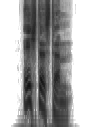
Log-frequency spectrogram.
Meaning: strong dative masculine/neuter singular superlative degree of echt
- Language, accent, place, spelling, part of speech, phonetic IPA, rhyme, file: German, Germany, Berlin, echtestem, adjective, [ˈɛçtəstəm], -ɛçtəstəm, De-echtestem.ogg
